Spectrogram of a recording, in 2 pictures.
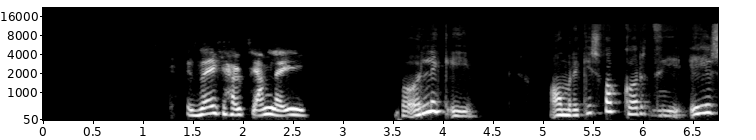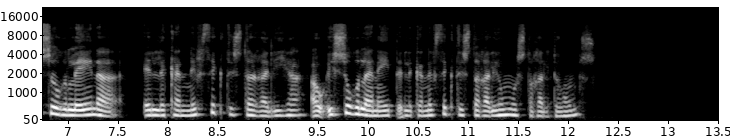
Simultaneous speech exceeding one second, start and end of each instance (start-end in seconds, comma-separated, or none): none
